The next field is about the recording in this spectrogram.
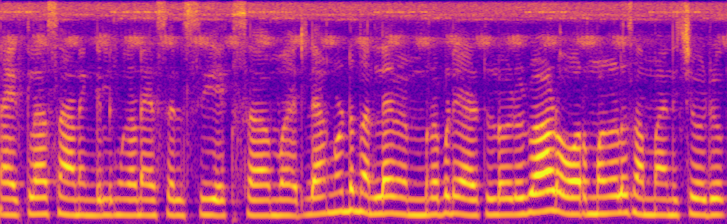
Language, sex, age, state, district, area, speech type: Malayalam, female, 18-30, Kerala, Kottayam, rural, spontaneous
